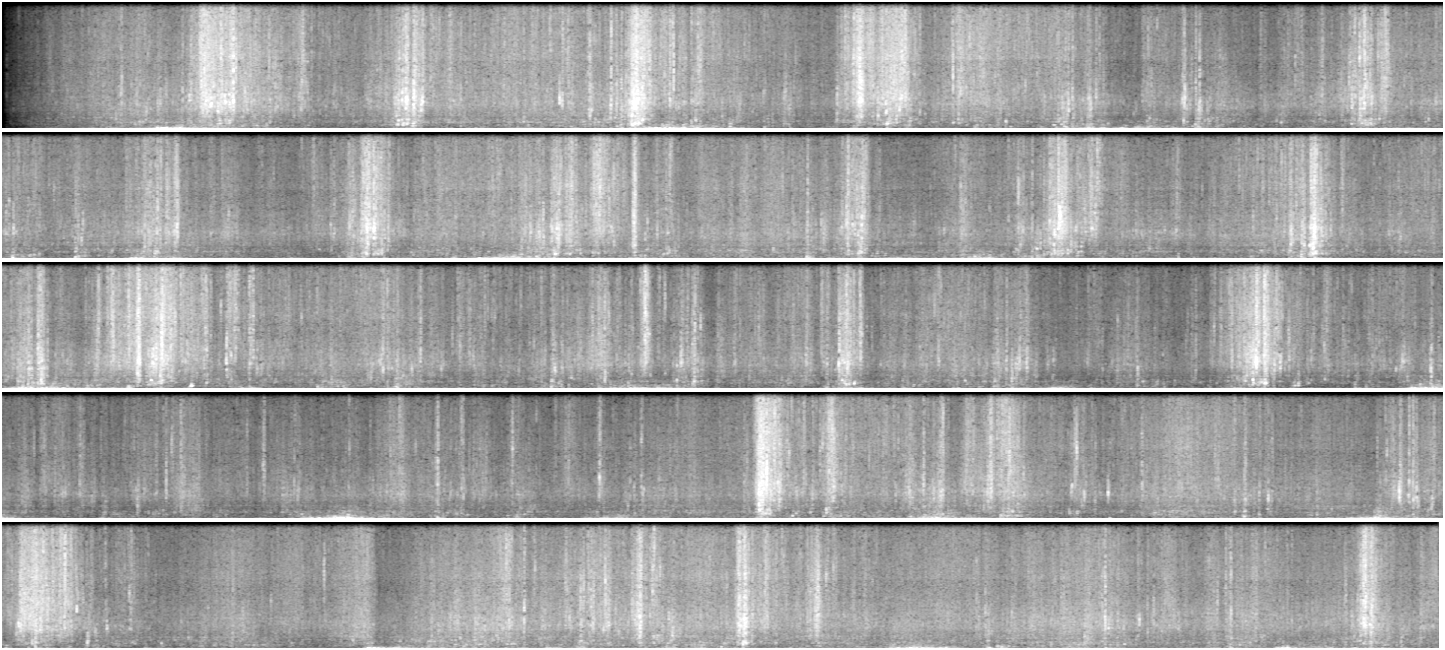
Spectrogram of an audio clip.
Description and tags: Sea (swirl)
Field-recording, Sea, Swirl, Waves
